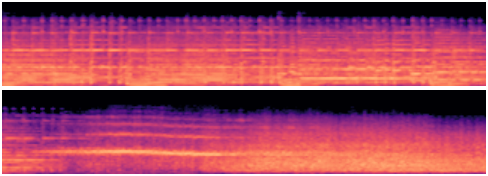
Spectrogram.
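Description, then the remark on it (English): A train roars along the rails on its way towards Norborough, loud, with a dense rumbling clatter that shifts midway into a hissing, rushing wash of noise as it keeps moving. “Train roaring its way towards Norborough,”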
